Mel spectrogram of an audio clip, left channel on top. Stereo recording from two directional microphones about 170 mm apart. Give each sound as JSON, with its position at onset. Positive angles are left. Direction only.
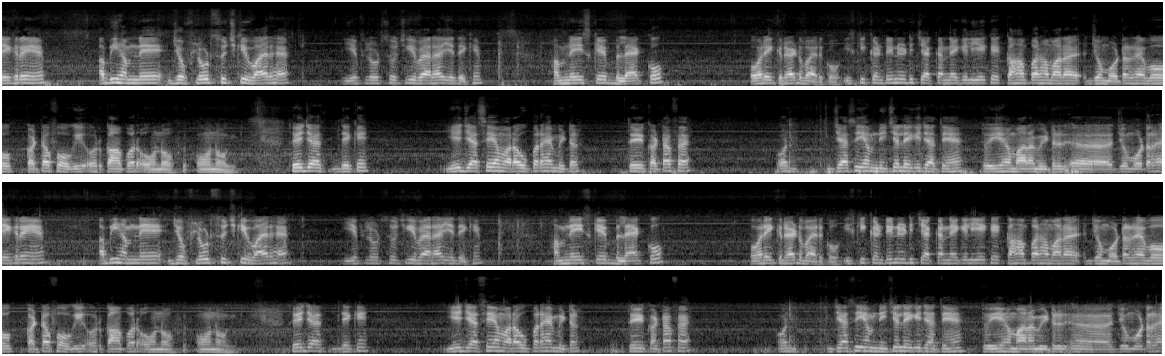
{"t": 0.0, "sound": "speech", "side_deg": 45}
